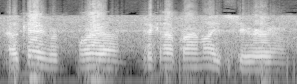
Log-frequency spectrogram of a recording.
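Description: A man flying as an airline pilot, speaking in a halting way with repeated words over a noisy radio transmission. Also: mid-range voice, flat delivery, muffled recording.

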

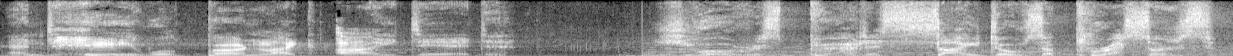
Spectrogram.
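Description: An actor playing a grim, disfigured fanatic villain with a gravelly voice, uttering threats in a fighting video game. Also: male voice, mid-range voice, sing-song, takes it slowly, heavily acted. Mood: menacing. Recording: game music behind.

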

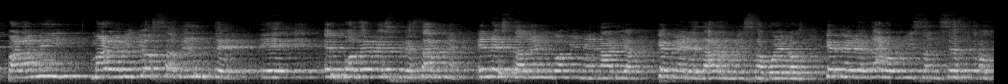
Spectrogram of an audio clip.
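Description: A woman's voice: very high voice, level tone, muffled recording, slight background noise. A middle-aged woman from Oaxaca giving an impassioned, declamatory speech on stage into a handheld microphone. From Oaxaca, Mexico. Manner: impassioned, declamatory, slow emphatic phrasing. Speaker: pageant contestant giving a speech. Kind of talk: proud public speech on stage. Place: large hall stage at a cultural festival. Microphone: handheld microphone through a PA. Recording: very echoey hall, captured from far off.

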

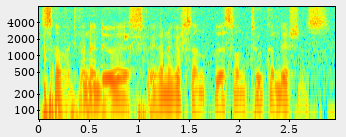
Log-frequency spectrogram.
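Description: Man, low-pitched voice, casual tutorial narration, thinking out loud, faint hiss. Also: quick pace. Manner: thinking aloud step by step. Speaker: tutorial presenter. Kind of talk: casual screen-recorded game tutorial. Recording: steady hiss behind the voice.

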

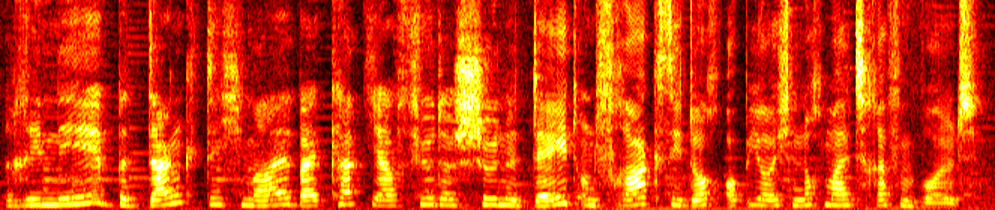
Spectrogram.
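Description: A woman's voice: medium pitch, measured pace, faint music behind. A woman in her twenties hosting a video in a casual, playful way. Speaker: host of an online prank date show.

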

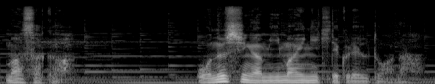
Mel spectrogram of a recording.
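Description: Man acting as ailing old emperor, very low voice, slow solemn delivery, lordly, historical animated drama. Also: soft background music. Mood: stern, searching. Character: ailing old retired emperor, weary, grave and watchful. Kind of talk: scripted historical drama dialogue.

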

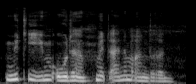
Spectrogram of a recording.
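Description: A woman's voice: fairly low pitch, quick pace, mellow, breathy edge, dry recording. An actress playing a cleaning woman in a radio play, answering in a dry, matter-of-fact way. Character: blunt wry cleaning woman witness.

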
